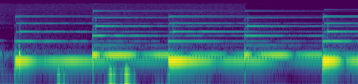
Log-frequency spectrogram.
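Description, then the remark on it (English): A small bell rings five times in a steady, even rhythm, each clear strike sustaining a bright, shimmering tone into the next, heard alone with a few faint low knocks. “A candle. A flask. A dark book. A little bell.”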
